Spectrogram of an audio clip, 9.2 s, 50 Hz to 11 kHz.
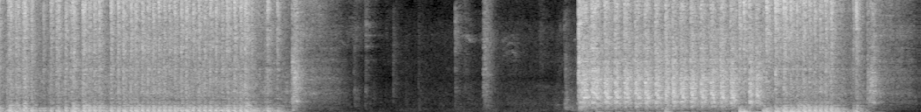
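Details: Honda CBR929RR SC44 turbo build first start attempt, fuel map incrementally increased from zero: two long bursts of fast steady cranking, about three and a half beats a second, never catching; owner suspects oversized 600 injectors.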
